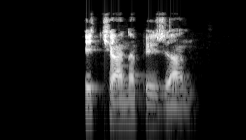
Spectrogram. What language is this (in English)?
Pashto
